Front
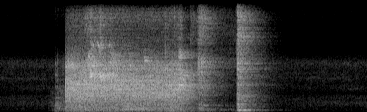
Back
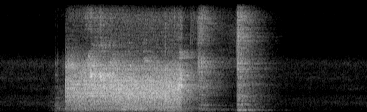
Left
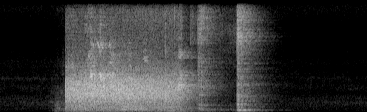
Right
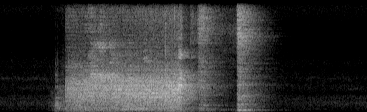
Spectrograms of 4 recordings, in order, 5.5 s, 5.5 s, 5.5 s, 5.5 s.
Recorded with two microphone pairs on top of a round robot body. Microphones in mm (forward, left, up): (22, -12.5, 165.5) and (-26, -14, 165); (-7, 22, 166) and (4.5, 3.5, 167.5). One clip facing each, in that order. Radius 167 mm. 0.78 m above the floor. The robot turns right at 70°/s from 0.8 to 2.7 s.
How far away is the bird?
About 0.7 m.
